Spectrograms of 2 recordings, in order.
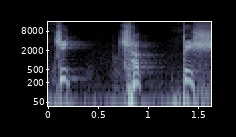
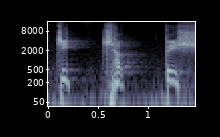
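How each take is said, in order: The two takes are said the same way.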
